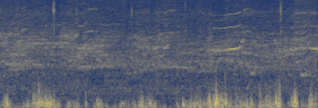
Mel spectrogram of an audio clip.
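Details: Cormorants at a nesting colony at Khetsuu Khad, Mongolia, give deep, guttural grunts and croaks in quick irregular bursts, several birds overlapping, with faint higher calls behind.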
